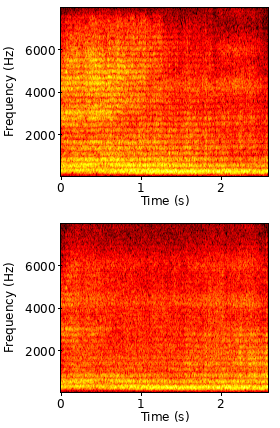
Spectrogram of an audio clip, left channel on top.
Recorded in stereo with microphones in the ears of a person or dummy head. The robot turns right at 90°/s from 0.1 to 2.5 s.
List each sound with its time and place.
0.0 s an aircraft: 25° left; by 2.6 s 115° right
